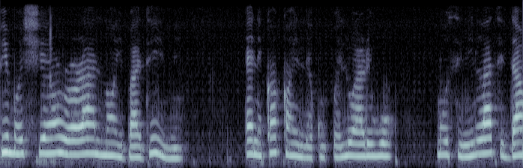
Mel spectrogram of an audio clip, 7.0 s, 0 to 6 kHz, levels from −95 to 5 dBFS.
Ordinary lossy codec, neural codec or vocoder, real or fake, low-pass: none; none; real; 5.4 kHz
